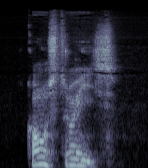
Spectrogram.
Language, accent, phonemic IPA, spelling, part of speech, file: French, Canada, /kɔ̃s.tʁɥiz/, construisent, verb, LL-Q150 (fra)-construisent.wav
- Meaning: third-person plural present indicative/subjunctive of construire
